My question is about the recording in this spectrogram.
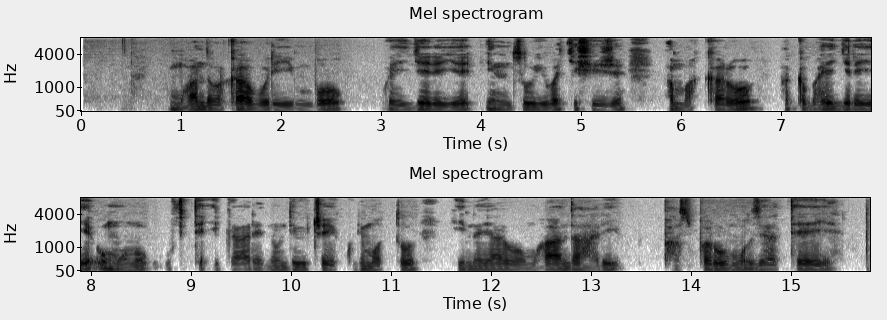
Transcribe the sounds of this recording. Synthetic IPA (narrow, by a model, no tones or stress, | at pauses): umuɦaːndawakaβuɾiːmbo̞ | we̞ɟe̞ɾe̞je̞inzujuːβaciʃiʒe̞ | amakʰaɾo̞ | hakaβahe̞ɟe̞ɾe̞je̞ʔumuːnhuːfi̥tʰe̞ʔiɡaːɾe̞nuːndiwit͡ʃaje̞kuɾimo̞to̞ | hino̞jajowomuhaːndahaɾi | pʰaspaɾumuzihatʰeːje̞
